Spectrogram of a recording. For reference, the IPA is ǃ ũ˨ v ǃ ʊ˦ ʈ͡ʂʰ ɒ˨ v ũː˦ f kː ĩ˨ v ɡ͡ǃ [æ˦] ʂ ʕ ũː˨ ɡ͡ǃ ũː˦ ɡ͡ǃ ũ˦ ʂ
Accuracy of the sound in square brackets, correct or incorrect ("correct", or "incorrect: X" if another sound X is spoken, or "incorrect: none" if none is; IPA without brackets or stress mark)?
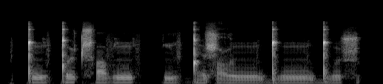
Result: correct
